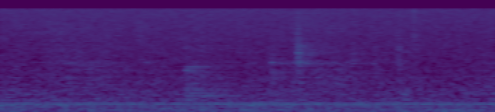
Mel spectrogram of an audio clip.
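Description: Near silence: room tone with a faint steady hum and a couple of faint small clicks about a second and a second and a half in.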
